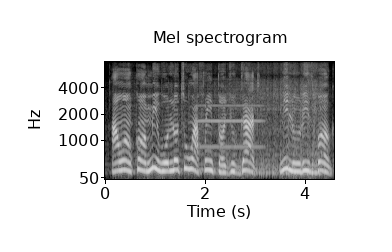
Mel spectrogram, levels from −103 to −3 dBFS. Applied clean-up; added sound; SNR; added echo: none; Wind instrument, woodwind instrument + Snare drum; 17 dB; none.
